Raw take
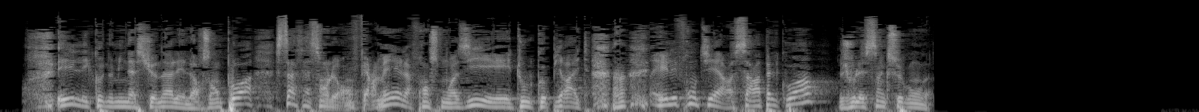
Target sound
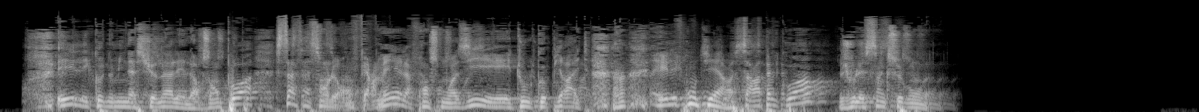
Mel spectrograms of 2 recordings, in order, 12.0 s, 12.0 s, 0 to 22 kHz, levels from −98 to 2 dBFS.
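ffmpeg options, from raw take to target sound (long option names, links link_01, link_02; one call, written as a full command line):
ffmpeg -i in.wav -filter_complex "[0:a]asplit=3[link_01][link_02][link_03];[link_01]afade=type=out:start_time=6.82:duration=0.02[link_04];[link_02]aemphasis=mode=reproduction:type=riaa,afade=type=in:start_time=6.82:duration=0.02,afade=type=out:start_time=7.44:duration=0.02[link_05];[link_03]afade=type=in:start_time=7.44:duration=0.02[link_06];[link_04][link_05][link_06]amix=inputs=3:normalize=0,aecho=1:1:142|284:0.178|0.032,volume=7.5dB" out.wav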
